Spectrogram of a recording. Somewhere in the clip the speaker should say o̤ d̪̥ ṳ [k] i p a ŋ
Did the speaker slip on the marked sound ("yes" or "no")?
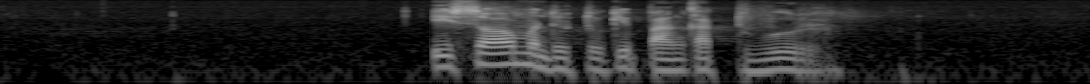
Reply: no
